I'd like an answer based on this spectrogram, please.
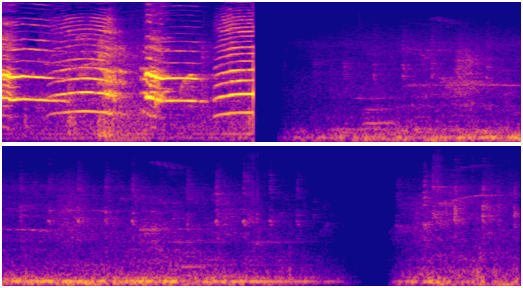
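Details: A captive lemur at a zoo in León, Guanajuato, Mexico gives loud, mournful, lament-like wailing cries in two quick bursts, then falls silent.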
